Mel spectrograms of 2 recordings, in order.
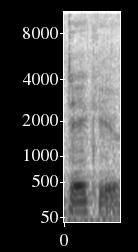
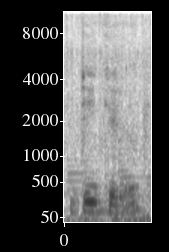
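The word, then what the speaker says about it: Deku: daiquiri shield and yeah it's pronounced de q it's not DQ and you probably hard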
